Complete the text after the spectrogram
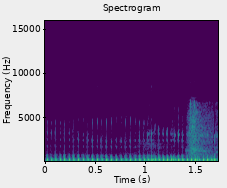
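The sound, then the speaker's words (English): A man's voice imitates a low, rumbling growl, a steady guttural rasp with rapid pulsing texture that swells slightly louder toward the end, with a breathy hiss at the close. “I'm face to face with him, and he has bloodshot eyes, and he's just going, he's just growling at me. He's just going.”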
